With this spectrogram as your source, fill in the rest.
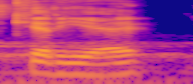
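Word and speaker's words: Kirie: Actually, the way she pronounced it is Kyrie. I've been pronouncing it wrong this entire time.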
